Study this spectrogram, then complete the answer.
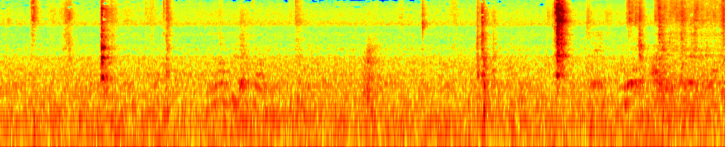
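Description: Metal utensils clink and clatter against each other.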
